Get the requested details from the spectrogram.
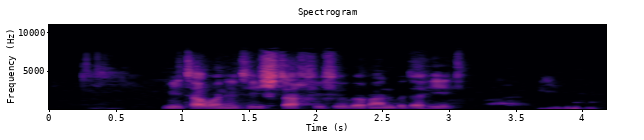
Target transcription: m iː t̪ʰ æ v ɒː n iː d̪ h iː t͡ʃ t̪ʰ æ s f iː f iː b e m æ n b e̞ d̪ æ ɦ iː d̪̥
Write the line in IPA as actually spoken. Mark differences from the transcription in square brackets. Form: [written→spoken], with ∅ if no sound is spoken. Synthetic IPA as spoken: m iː t̪ʰ æ v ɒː n iː d̪ h iː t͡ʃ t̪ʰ æ [s→x] f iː f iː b e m æ n b e̞ d̪ æ ɦ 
